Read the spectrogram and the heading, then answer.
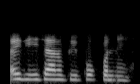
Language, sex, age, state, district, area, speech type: Manipuri, female, 45-60, Manipur, Imphal East, rural, conversation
